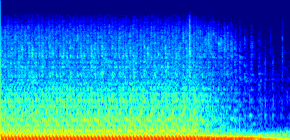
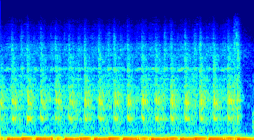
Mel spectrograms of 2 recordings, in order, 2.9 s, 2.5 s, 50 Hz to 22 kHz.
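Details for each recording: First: Nissan 300ZX Z32 convertible project, first fire-up: even, steady low idle on all cylinders with no misses or knocks, then switched off and winds down; no leaks seen. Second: Nissan 300ZX Z32 convertible attempting its first start after six months of work. Even cranking at about four pulses a second for over two seconds, never firing. Owner suspects the crank angle sensor is not seated, so the injectors don't fire.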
